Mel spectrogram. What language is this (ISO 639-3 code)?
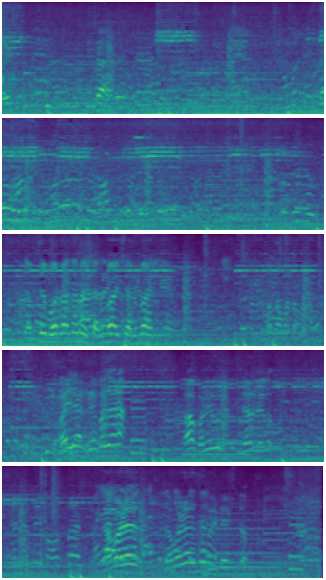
hin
